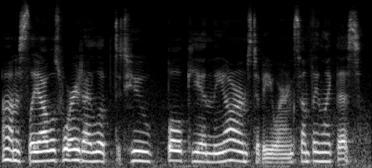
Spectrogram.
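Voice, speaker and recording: Woman acting a playful, motherly coworker with mellow voice. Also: mid-range voice, flat delivery, a little fast, gravelly, natural voice. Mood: chatty.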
